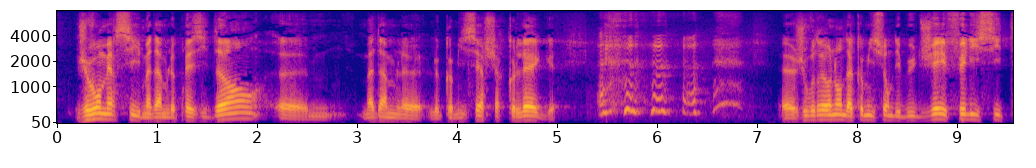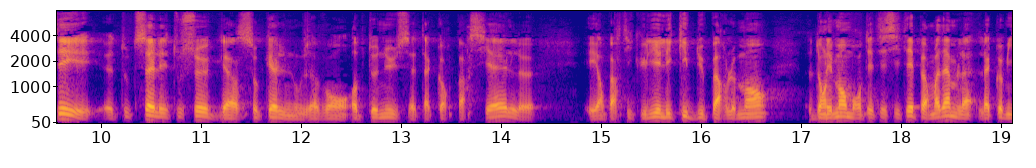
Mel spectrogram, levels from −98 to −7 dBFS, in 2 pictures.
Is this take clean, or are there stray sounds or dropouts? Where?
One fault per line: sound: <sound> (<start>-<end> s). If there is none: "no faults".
sound: laugh (5.4-6.9 s)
